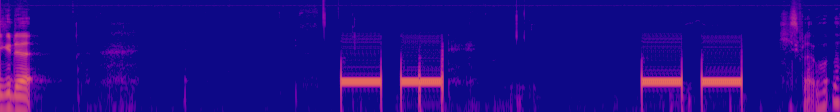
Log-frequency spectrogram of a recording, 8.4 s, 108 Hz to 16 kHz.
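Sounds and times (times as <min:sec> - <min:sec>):
speech: 0:00.0 - 0:00.4, 0:08.0 - 0:08.3
unanswered outgoing call phone ringback tone: 0:03.4 - 0:04.5, 0:06.4 - 0:07.4.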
